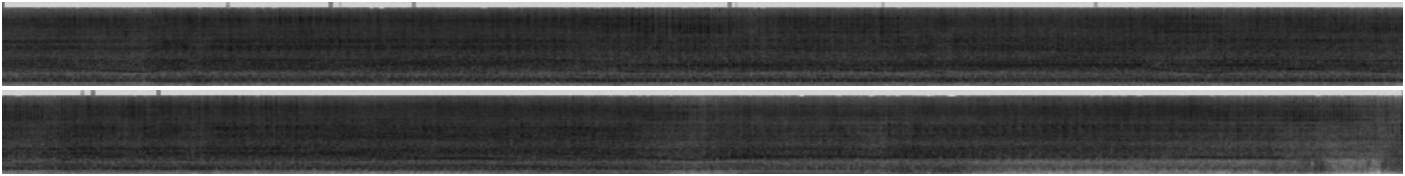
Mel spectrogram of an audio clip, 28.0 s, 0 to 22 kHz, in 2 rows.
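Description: Belarus MTZ-952 tractor's four-cylinder diesel engine running steadily under load as it pulls a potato planter through the field; the low engine sound swells about twenty seconds in as the tractor comes closest, then drops away near the end.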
